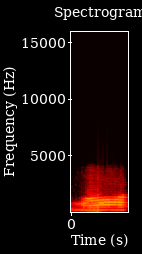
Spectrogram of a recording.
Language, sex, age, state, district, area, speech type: Odia, female, 45-60, Odisha, Sambalpur, rural, conversation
